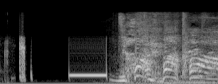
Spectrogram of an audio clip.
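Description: As a phone call breaks up, a couple of quick clicks sound, then a single steady electronic phone tone for a moment, like a call dropping to a busy signal, before a voice starts up right after.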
